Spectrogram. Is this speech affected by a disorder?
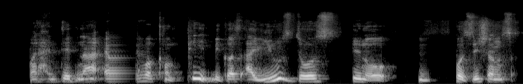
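Yes: stuttering; stuttering first noticed by mother around age 8, self-conscious about it from early teens after mother left Liberia; still has fear and insecurities around stuttering, five years in Toastmasters, former club president; fear of speaking, skipped ninth grade valedictorian speech, won Toastmasters club speech contest; here prolonged sounds.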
